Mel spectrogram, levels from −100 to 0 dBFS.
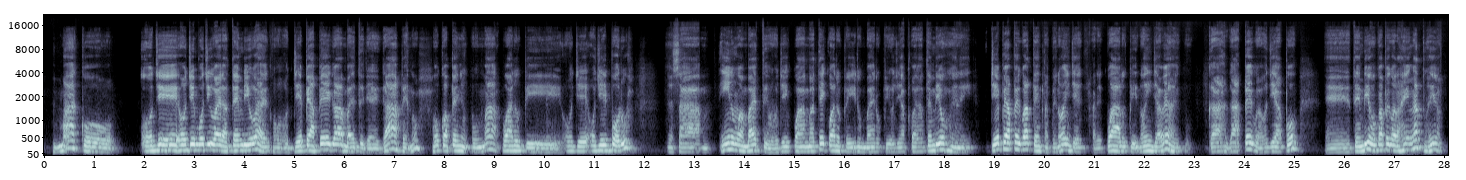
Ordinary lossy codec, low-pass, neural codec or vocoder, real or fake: none; 19.8 kHz; vocoder, 44.1 kHz, 128 mel bands every 512 samples, BigVGAN v2; fake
